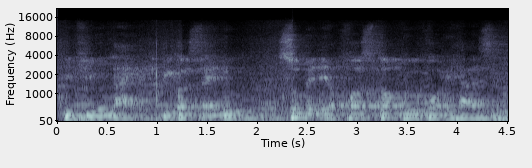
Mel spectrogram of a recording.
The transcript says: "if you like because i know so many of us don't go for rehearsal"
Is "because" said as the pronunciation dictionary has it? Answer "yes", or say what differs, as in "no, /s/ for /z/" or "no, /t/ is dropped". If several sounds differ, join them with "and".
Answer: no, /s/ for /z/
